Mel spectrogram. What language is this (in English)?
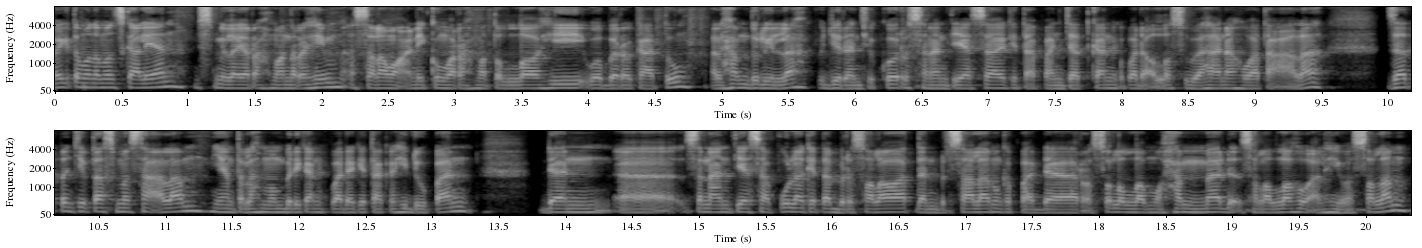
Indonesian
